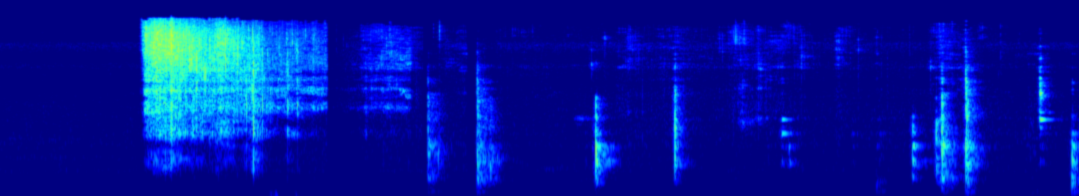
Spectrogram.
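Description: Fried cashews in hot ghee tipped from a small pan onto cooked pulao, sizzling loudly for about two seconds. Then a wooden spatula mixes the rice in a pressure cooker, with a string of knocks and scrapes against the pot.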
